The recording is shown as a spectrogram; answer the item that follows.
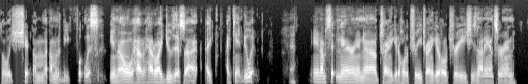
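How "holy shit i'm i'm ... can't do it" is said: re-enacted crying. Speaker retells being alone in hospital after bad news, retelling own crying. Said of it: "I start crying".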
